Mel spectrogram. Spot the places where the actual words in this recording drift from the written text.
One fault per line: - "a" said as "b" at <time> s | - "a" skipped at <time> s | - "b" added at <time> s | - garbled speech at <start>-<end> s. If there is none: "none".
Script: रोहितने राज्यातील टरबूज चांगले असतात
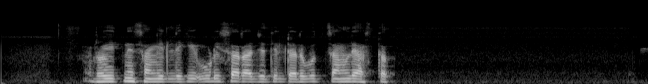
- "सांगितले की उडीसा" added at 1.4 s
